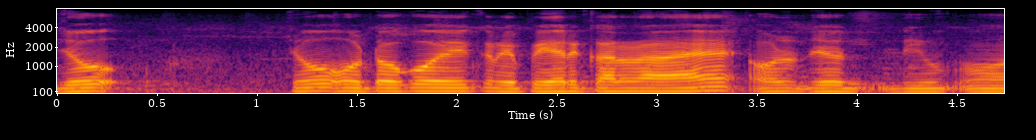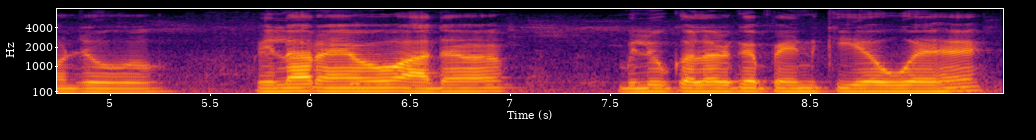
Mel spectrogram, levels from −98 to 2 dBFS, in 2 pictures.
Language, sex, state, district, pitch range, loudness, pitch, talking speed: Hindi, male, Gujarat, Valsad, 110-120 Hz, -17 LUFS, 115 Hz, 140 wpm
